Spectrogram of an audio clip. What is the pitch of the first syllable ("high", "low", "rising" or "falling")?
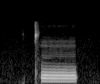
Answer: low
